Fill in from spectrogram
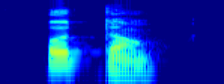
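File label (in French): "autant", French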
